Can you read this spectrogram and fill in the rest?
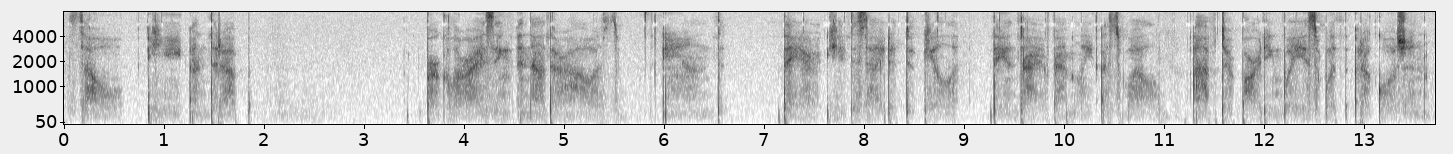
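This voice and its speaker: A person from Ukraine telling stories in whispered ASMR style, softly and deliberately, pausing between short phrases. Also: poor audio. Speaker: ASMR true-crime host.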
